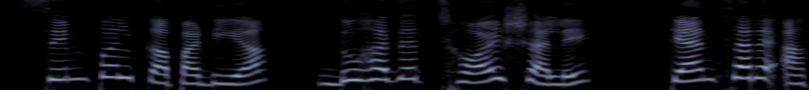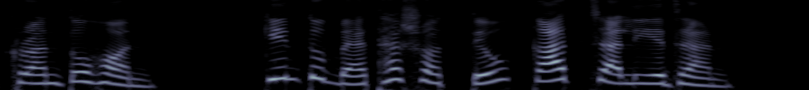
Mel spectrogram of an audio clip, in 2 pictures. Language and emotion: Bengali, neutral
